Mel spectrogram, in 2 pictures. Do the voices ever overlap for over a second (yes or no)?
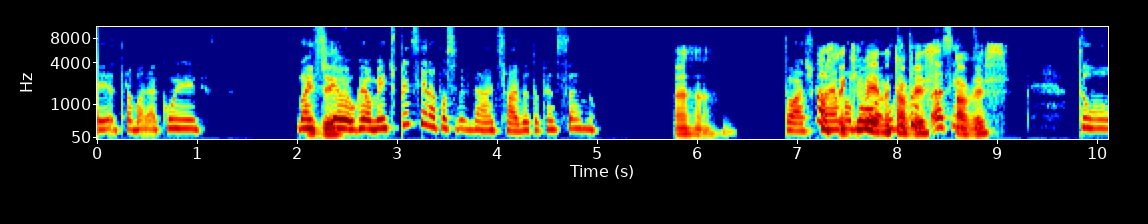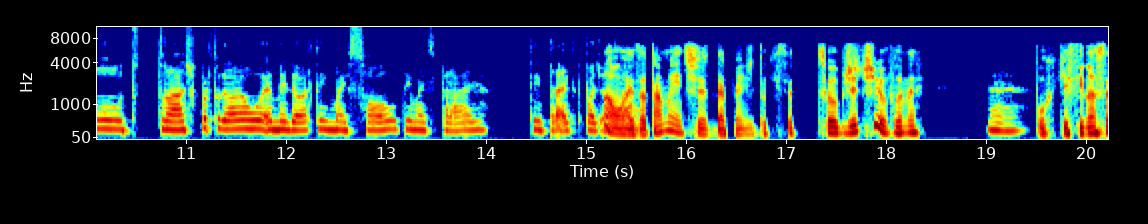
yes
